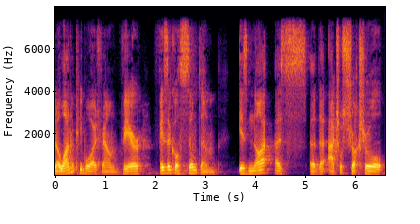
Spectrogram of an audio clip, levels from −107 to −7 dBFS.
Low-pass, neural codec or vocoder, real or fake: 7.2 kHz; codec, 24 kHz, 0.9 kbps, WavTokenizer, medium speech release version 1; fake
